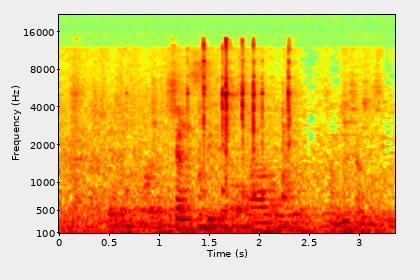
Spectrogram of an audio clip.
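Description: Small clicks of a thin rod being handled.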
